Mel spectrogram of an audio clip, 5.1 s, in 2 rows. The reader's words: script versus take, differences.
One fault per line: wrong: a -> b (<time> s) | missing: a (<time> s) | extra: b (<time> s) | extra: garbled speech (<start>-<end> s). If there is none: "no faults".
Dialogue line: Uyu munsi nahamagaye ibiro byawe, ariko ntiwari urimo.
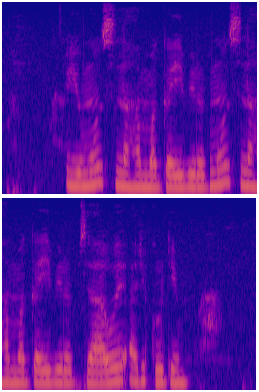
extra: munsi nahamagaye ibiro (2.1 s)
missing: ntiwari (4.1 s)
